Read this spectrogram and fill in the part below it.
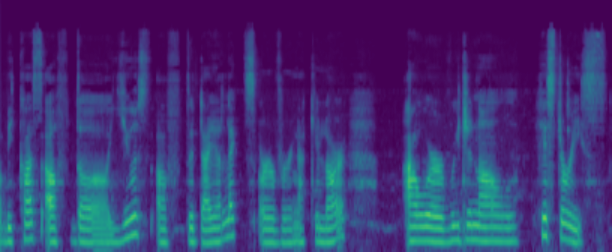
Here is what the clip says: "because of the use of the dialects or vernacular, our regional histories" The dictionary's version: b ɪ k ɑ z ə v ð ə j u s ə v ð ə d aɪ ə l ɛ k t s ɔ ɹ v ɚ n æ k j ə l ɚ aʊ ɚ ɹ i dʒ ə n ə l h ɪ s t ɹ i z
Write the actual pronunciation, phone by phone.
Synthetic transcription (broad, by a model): b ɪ k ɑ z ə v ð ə j u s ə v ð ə d aɪ ə l ɛ k t s ɔ ɹ v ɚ n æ k j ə l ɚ aʊ ɚ ɹ i dʒ ə n ə l h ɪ s t ɹ i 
